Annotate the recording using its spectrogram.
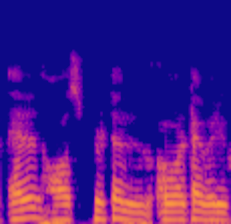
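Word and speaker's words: L'Hôpital: can apply the l h rule the aniki lopital l hospital or whatever you call it actually it is pronounced as l orbital so i i'll pronounce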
